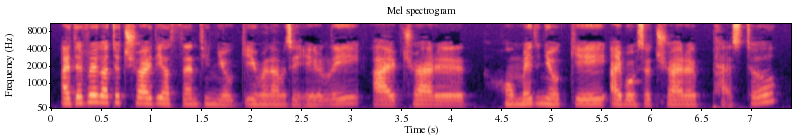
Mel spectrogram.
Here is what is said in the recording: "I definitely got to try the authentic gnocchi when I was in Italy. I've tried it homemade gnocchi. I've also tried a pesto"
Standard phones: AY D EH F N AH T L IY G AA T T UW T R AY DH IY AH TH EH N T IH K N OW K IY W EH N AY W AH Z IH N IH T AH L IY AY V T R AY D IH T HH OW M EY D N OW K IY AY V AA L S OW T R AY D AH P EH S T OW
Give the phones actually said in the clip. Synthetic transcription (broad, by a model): AY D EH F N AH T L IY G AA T T UW T R AY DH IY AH S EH N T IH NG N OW K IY W EH N AY W AH Z IH N IH T AH L IY AY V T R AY D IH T HH OW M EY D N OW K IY AY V AA L S OW T R AY D AH P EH S T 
